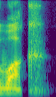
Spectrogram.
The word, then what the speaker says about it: walk: This one, it is similar to walk, right? So walk. I was walking. Yes, you don't say I was walking, right? You don't pronounce the L.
